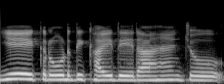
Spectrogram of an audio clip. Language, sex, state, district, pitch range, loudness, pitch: Hindi, female, Himachal Pradesh, Shimla, 200-220 Hz, -14 LUFS, 205 Hz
